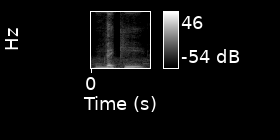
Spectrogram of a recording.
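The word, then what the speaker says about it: VICI: transistors by the way I'm v-i-c-i pronounced Vicky my Creator was Bibi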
